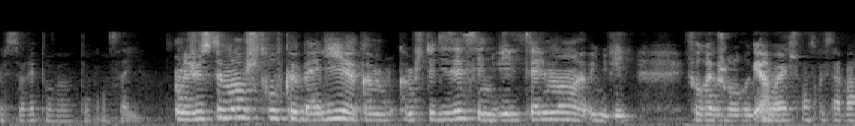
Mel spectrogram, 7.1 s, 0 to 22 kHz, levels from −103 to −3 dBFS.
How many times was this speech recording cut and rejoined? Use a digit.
1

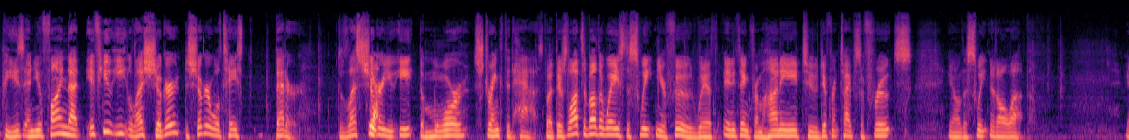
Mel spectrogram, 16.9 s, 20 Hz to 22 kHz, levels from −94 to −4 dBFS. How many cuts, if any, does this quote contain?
1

